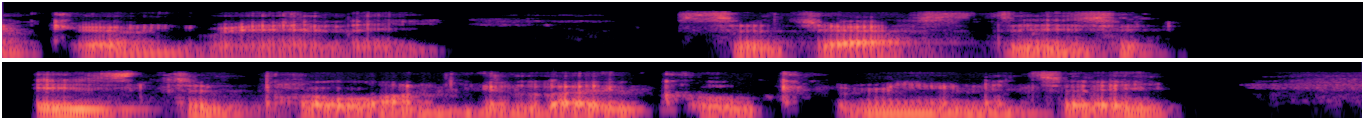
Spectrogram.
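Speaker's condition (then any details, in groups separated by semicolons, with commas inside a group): Cerebral palsy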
